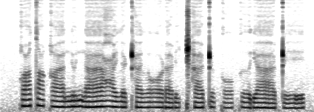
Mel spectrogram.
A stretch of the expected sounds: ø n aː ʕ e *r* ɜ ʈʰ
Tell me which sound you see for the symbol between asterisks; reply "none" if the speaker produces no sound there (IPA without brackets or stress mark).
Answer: l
